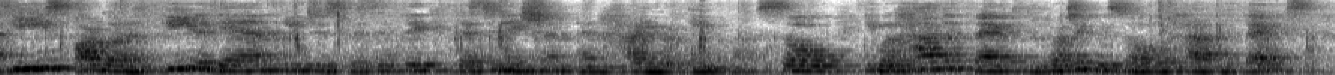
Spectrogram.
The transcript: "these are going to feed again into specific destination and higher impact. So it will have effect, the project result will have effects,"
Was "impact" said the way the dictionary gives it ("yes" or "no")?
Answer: no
